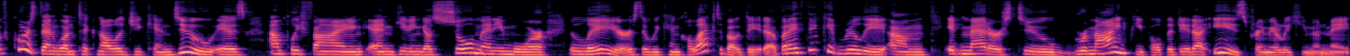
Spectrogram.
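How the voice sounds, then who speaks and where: Over a very clean recording with a silent background, a woman with an ordinary speaking voice talks at a moderate pace and medium pitch, with lively intonation and hardly any pauses. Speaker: information designer. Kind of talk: casual interview conversation.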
